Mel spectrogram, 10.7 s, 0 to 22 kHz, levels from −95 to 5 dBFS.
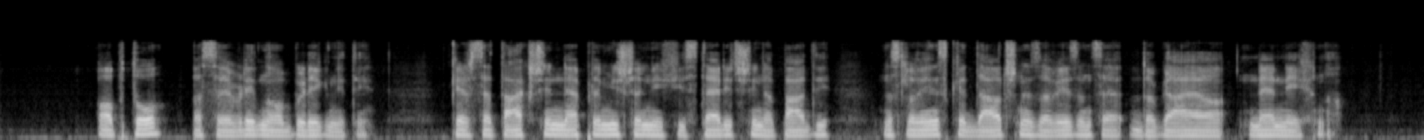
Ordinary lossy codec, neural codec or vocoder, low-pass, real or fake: none; codec, 16 kHz, 16 kbps, FreqCodec, smaller model; 7.2 kHz; fake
